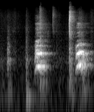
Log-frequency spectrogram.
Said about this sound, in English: I just need to stop the dogs from barking.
